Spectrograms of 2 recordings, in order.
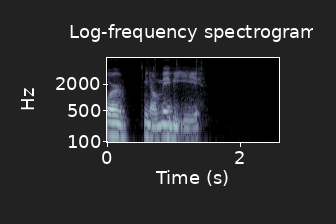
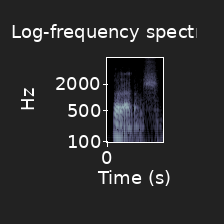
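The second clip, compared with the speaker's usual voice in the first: whispered retry; 7 dB quieter than usual. Shown as a demonstration. Testing the made-up word Vraloj again, in a whisper.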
